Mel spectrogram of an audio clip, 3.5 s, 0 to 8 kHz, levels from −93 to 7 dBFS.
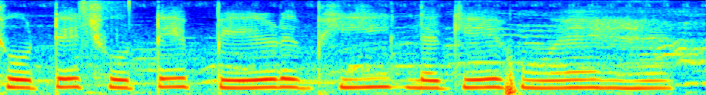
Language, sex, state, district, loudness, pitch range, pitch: Hindi, female, Uttar Pradesh, Lucknow, -13 LUFS, 235-260 Hz, 245 Hz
